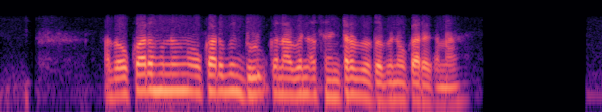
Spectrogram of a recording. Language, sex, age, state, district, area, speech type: Santali, male, 18-30, Jharkhand, Seraikela Kharsawan, rural, conversation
